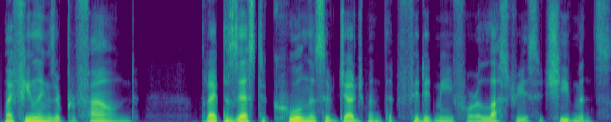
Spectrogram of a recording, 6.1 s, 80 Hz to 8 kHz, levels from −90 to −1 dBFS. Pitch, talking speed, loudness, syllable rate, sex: 95 Hz, 165 wpm, -22 LUFS, 5.6 syllables/s, male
